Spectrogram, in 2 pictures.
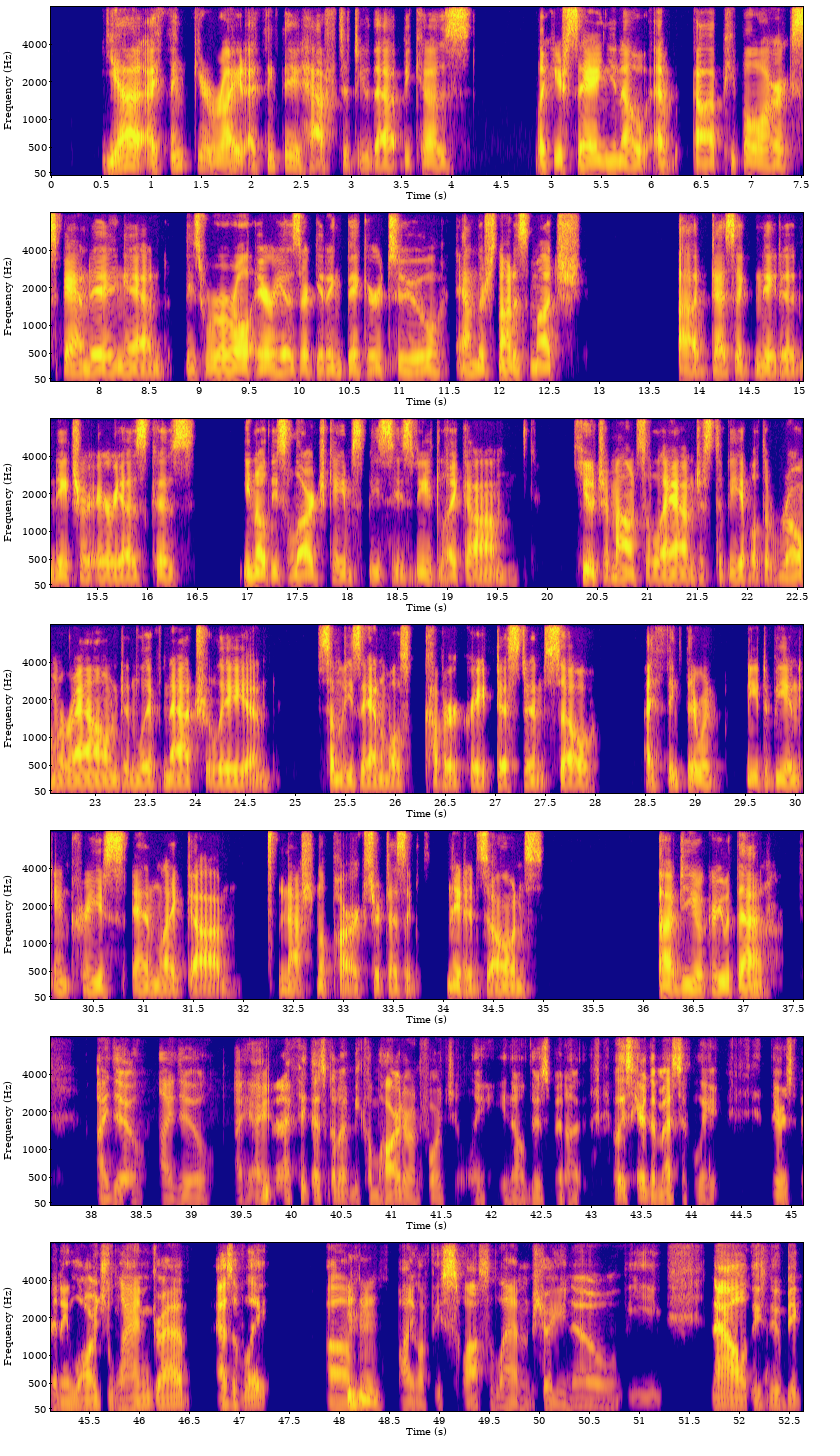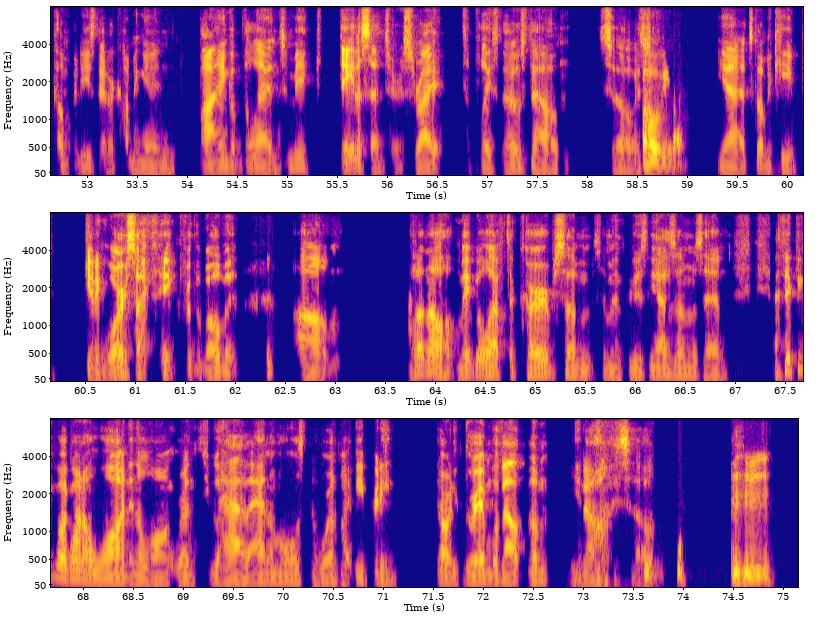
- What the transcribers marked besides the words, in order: other background noise; distorted speech; tapping; laughing while speaking: "worse"; laughing while speaking: "pretty"; laughing while speaking: "you know?"
- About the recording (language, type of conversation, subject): English, unstructured, Why do people care about endangered animals?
